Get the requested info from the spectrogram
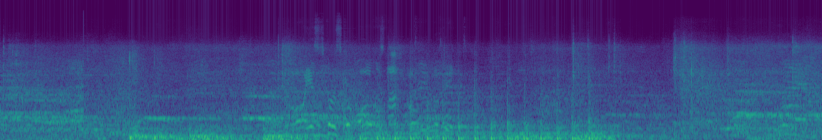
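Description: Supporters' drum beating repeatedly, with the voices of the crowd, echoing in a large ice hockey arena.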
